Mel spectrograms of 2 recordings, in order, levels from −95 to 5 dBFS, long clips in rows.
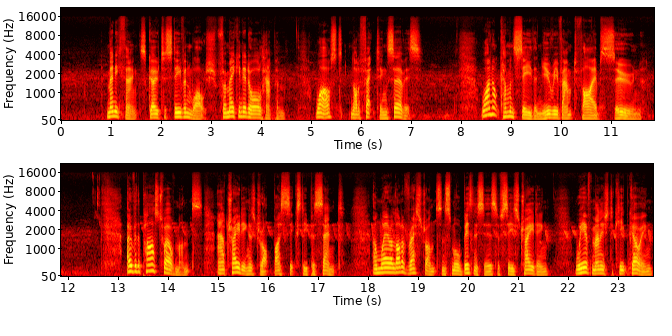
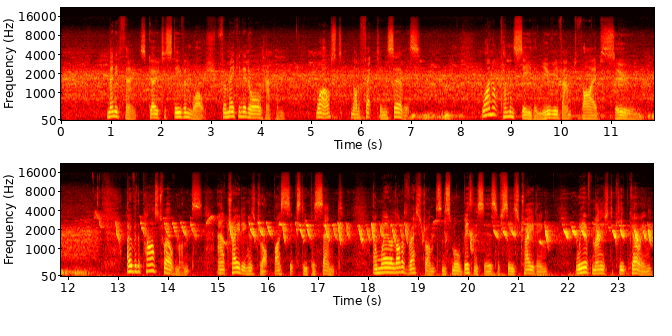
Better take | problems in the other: first | animal sounds; loud; throughout; 3 dB below the speech; faint in the first

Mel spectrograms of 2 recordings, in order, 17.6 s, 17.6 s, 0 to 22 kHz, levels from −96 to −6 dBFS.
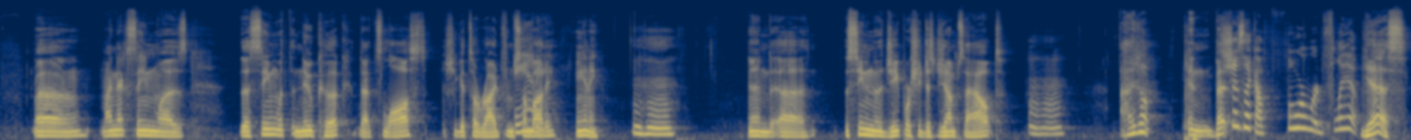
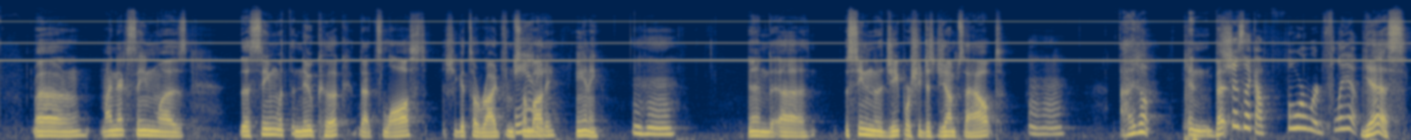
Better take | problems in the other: first | high-pitched whine; loud; throughout; 3.5 kHz, 5 dB below the speech

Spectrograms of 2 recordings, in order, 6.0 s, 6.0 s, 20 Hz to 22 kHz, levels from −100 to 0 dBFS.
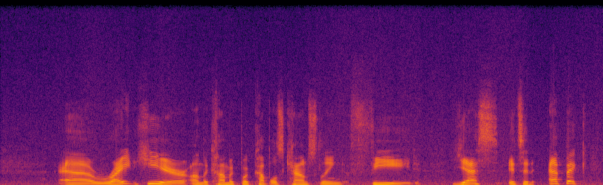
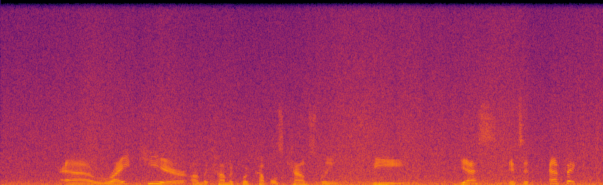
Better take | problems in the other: first | hiss; loud; throughout; 3 dB below the speech; faint in the first

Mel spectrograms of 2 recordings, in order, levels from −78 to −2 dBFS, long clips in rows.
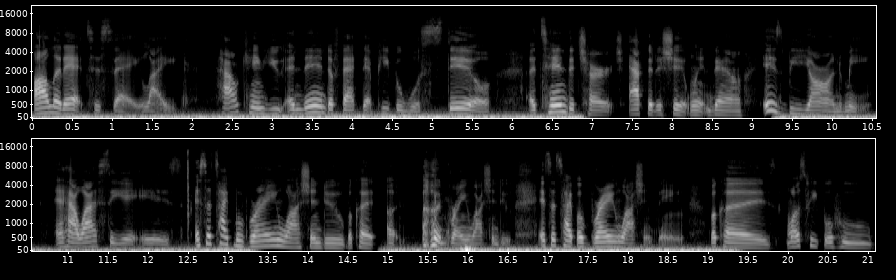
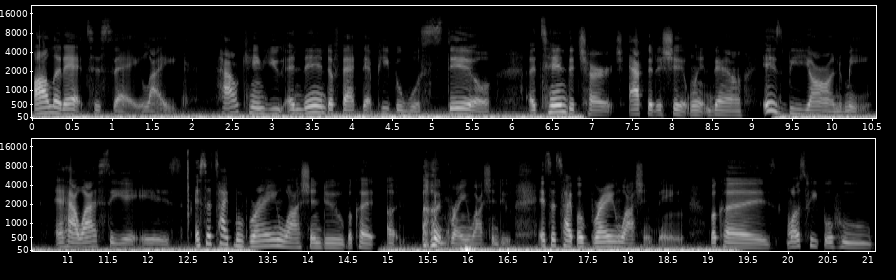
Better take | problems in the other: neither | low rumble; faint; until 7 s, from 9.5 to 13 s and from 15 to 19 s; 20 dB below the speech; the same in both

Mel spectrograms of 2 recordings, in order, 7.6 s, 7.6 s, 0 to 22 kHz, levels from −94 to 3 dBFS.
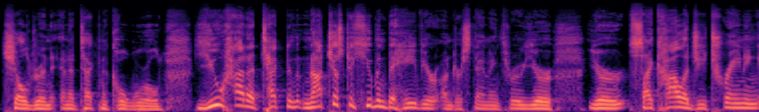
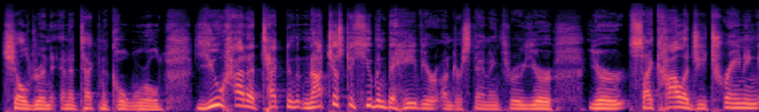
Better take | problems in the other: neither | none

